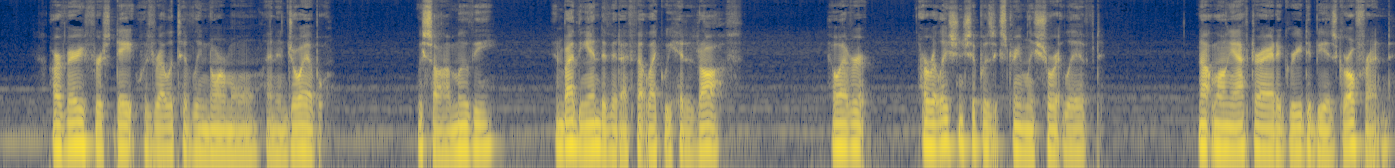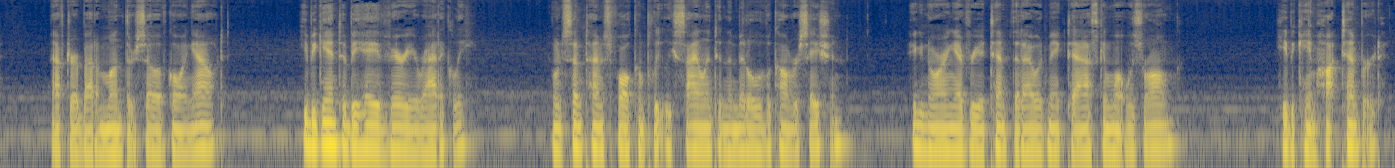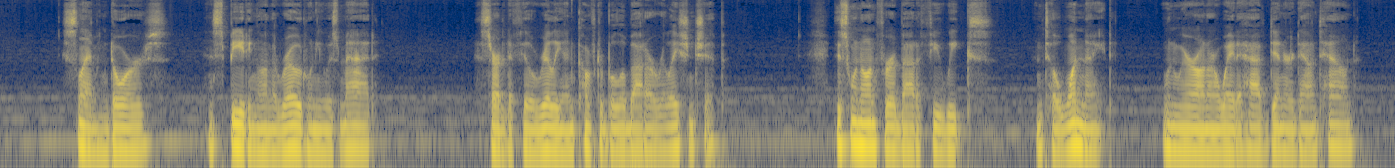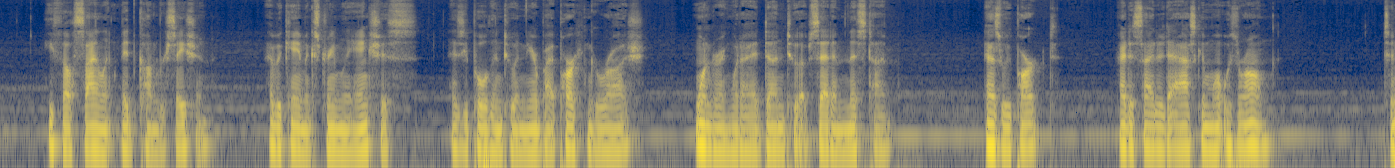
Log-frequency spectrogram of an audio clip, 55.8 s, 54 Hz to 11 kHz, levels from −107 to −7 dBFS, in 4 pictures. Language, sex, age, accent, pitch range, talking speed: English, male, 20-39, American, 95-115 Hz, 175 wpm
